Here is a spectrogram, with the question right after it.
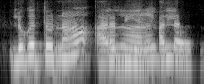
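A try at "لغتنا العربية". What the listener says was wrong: நீங்க ஏன் அப்படி அல்ல பிரிச்சு சொல்றீங்க? எல்லாம் சேர்த்து தானே சொல்லணும். இப்ப ரப்புனா அல் அல்லாஹ் அப்படி என்ன சொன்னீங்க? ரப்புனா அல்லாஹ் சொன்னீங்க. அதே மாதிரி லுகத்துனா அத்தாமிலியத்து சொல்லாம லுகத்துன தாமிலியத்து, லுகத்துனல் அரபியத்து, லுகத்துனல் உர்தியத்து, லுகத்துன சின்ஹாலியத்து சேர்க்கணும். லுகத்துனா அத்தாமிலியத்துன்னு இருக்கும். சேரும் பொழுது அந்த அலிஃப் எல்லாம் விழுந்துரும். லுகத்துன தாமிலியத்து, لغتنا التاميلية طيب الخامس أين مدرستكم؟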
